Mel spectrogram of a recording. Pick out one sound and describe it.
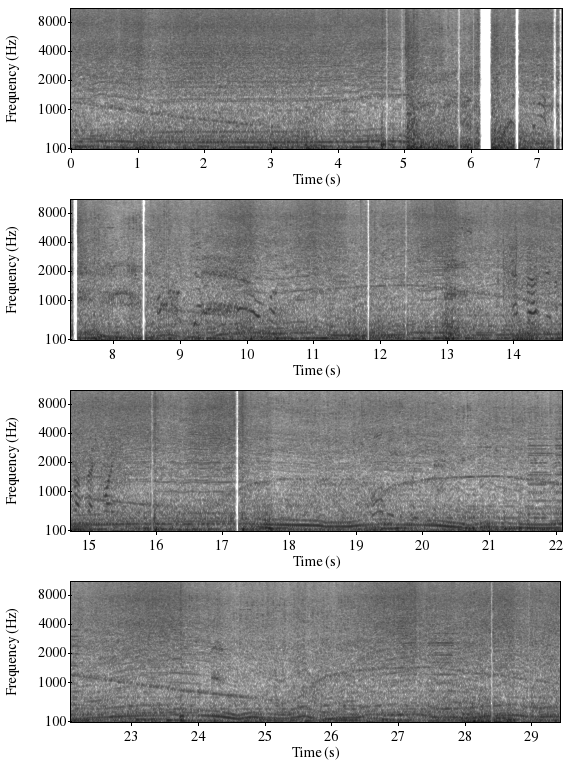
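A sports car engine roars and revs as the car speeds along.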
